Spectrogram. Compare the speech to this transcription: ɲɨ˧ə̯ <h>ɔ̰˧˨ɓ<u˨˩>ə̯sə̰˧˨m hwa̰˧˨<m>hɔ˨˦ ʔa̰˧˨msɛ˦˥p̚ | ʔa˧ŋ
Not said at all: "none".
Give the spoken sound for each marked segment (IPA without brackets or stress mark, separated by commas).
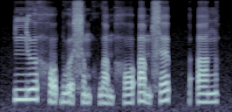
h, ṵ˧˨, m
